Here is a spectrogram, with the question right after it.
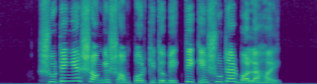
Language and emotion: Bengali, neutral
